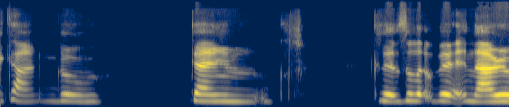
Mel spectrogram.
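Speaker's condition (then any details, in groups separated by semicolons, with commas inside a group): Cerebral palsy; from birth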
